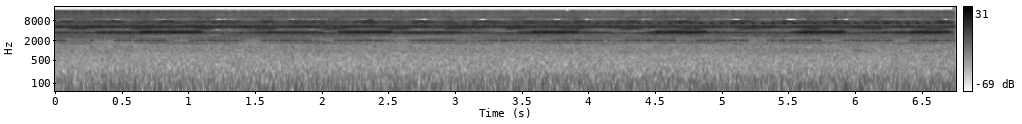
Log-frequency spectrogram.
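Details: Crickets in a peaceful park at evening, many insects trilling together in high, steady tones, short chirps repeating in a loose rhythm beneath a constant shimmering drone.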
